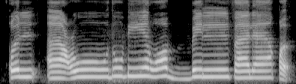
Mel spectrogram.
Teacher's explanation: قوف پر قلقلہ ہوگا کیونکہ اس پر ہم وقف کر رہے ہیں، تو وقف کی حالت میں قاف پر قلقلہ ہو جاتا ہے۔ جب قاف ساکن ہو جائے، وقف کی حالت میں قاف ساکن ہو جائے گا اور اس پر قلقلہ ہو جائے گا۔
